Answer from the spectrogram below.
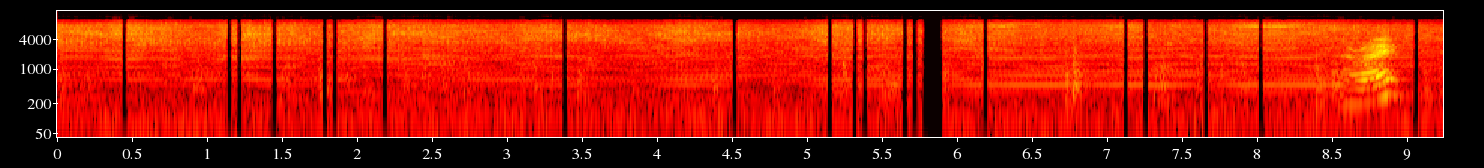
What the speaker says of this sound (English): Just having the clipper do most of the work for me.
